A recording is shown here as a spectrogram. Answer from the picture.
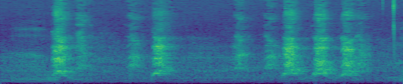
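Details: Dogs next door barking on a Tuesday night, a nuisance to neighbours: bursts of sharp barks, single and in quick pairs and triplets, while a man talks over them.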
